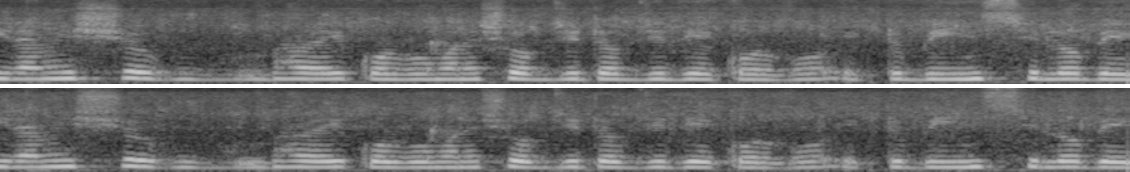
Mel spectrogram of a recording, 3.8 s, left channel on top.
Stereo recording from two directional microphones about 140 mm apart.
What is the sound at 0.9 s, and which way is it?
Speech, 15° right (ahead or behind).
